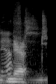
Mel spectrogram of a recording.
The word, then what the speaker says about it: NFT: Neft rhymes with theft.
